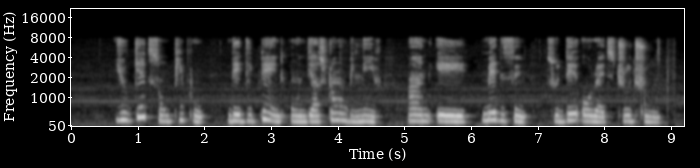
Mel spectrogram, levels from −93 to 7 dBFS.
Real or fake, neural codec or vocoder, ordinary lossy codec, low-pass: real; none; none; none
